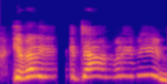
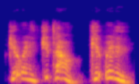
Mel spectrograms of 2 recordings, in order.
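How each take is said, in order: First: Very high, bewildered repeat of the order; panicked echo. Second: High, pressing command to take cover; urgent hunting partner. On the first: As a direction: squeak it back in confused panic. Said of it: "panicking in my head". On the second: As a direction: hurry her down before the elk sees. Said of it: "and he goes". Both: Retold or imitated.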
